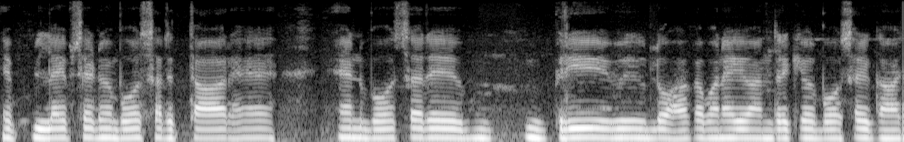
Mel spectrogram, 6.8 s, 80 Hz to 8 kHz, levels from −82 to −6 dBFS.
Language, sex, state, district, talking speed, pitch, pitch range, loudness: Hindi, male, Chhattisgarh, Sukma, 105 wpm, 140 Hz, 135-140 Hz, -13 LUFS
